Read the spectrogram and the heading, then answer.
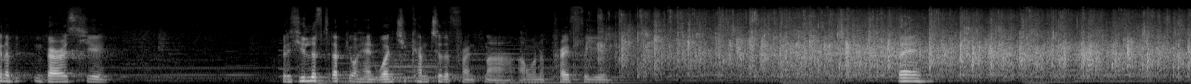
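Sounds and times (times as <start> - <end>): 
speech: 0.0 - 1.2, 2.8 - 6.4, 9.0 - 9.4
brief tonal voice or note: 3.0 - 6.2
audience clapping: 5.5 - 11.8.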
